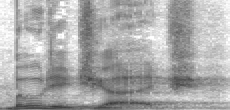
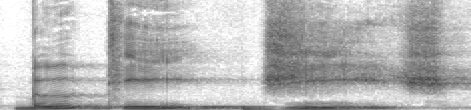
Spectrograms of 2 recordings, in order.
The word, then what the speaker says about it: Buttigieg: you still can't fucking say his name right. Buttigieg, Buttigieg, Buttigieg. God damn it, it's Buttigieg.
